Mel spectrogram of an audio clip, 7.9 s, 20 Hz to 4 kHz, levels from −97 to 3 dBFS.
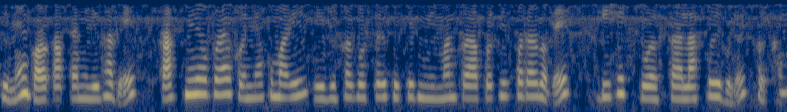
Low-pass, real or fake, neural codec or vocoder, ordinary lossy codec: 3.6 kHz; fake; codec, 16 kHz, 4 kbps, FunCodec, trained on Chinese and English, 50 frames a second; none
